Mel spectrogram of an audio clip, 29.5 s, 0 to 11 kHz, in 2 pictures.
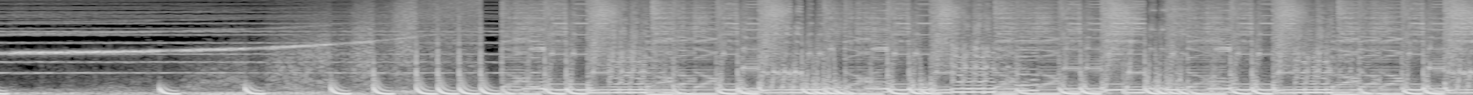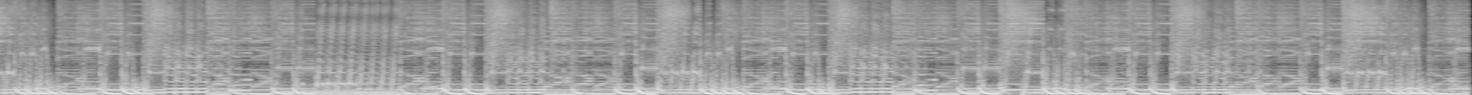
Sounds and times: Drum and bass: 0:00.0 - 0:29.4.

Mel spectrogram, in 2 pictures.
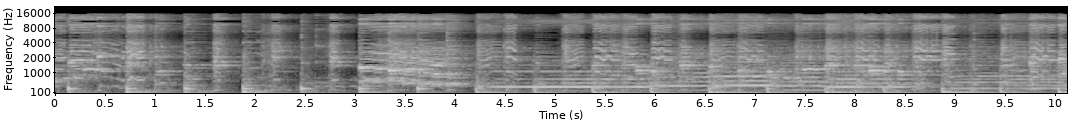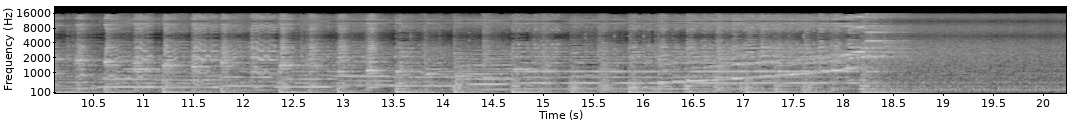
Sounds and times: Music: 0:00.0 - 0:19.0.

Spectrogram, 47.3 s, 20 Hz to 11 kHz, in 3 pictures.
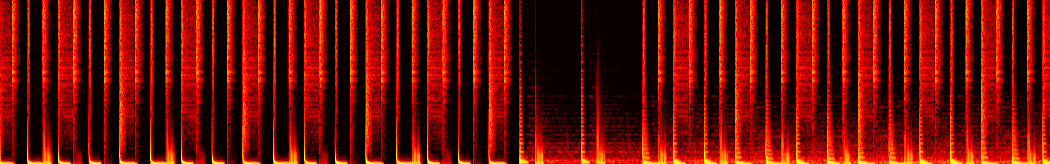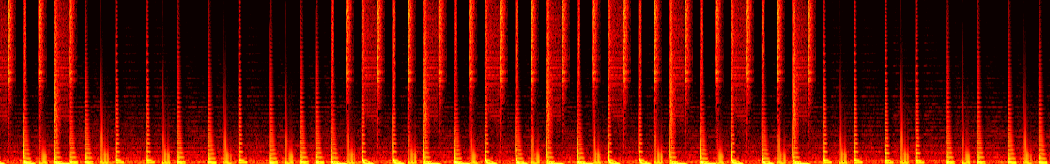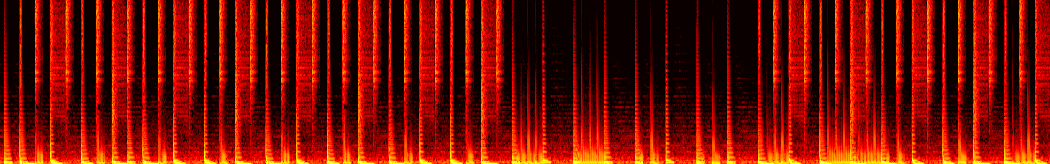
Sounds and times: Techno: 0:00.0 - 0:47.2.

